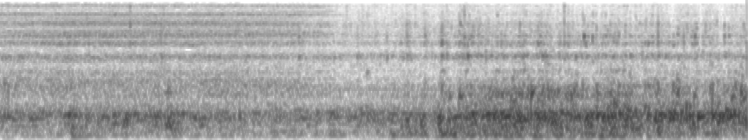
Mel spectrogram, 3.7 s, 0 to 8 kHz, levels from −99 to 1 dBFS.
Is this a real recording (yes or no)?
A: yes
